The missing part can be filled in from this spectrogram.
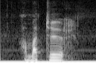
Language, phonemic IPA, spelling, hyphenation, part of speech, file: Dutch, /ˌɑ.maːˈtøːr/, amateur, ama‧teur, noun, Nl-amateur.ogg
- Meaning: amateur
